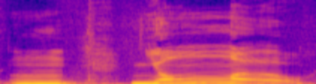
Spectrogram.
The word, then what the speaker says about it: Nyong'o: This ing ending, we should feel the vibration in our nose, nyong'o, nyong'o, oh, nyong'o.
